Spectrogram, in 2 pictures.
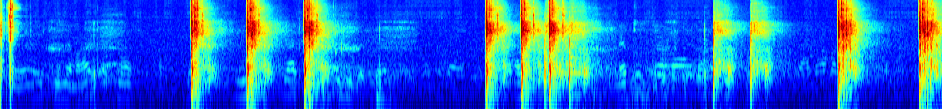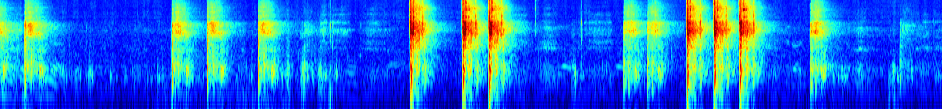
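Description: Rifle shots from an AR-style carbine, fired in quick groups of two to four, about twenty in all, with short pauses between groups as the shooter moves from target to target.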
